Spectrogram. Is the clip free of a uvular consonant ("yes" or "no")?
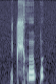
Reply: yes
